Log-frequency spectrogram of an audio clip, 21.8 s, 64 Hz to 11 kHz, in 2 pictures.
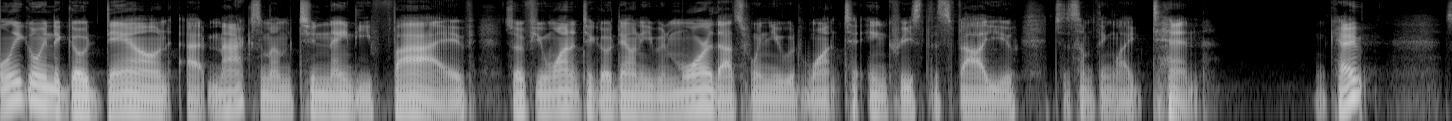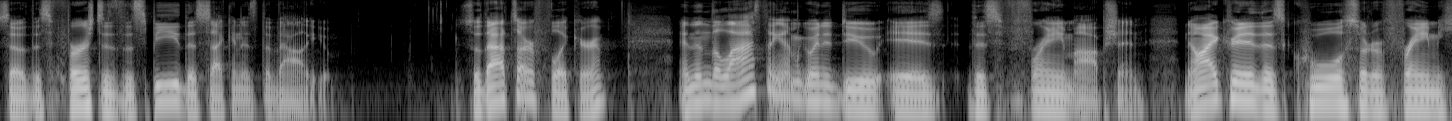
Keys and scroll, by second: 4.7 Right, 5.5-6.5 typing, 8.1 space, 12.5 space, 15.3 space, 16.6 space.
